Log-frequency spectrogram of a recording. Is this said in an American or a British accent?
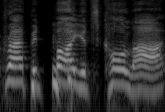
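British. It is said in a put-on British accent. It sounds gentle and not threatening.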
